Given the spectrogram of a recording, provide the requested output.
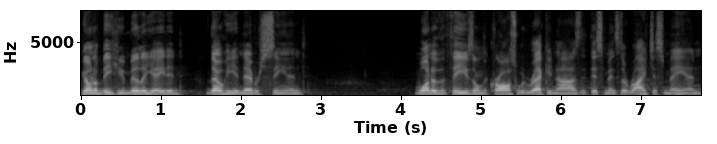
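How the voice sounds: The tone is slightly mellow, with fairly even intonation and a moderate pace. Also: man, medium pitch for a man.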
